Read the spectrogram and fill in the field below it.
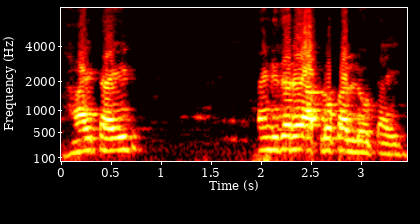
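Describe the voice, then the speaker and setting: A woman's voice: medium pitch, slow pace. A woman teaching a school class, explaining step by step and constantly asking pupils to repeat key words back, tagging her sentences with little check-ins. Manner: keeps quizzing the class with repeat-back questions; tags sentences with "है ना" and "ठीक है बेटा". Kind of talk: classroom lesson.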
